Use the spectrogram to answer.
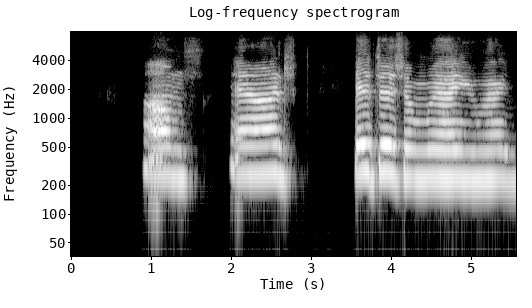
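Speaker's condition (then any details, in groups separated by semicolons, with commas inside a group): Cerebral palsy; spasticity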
